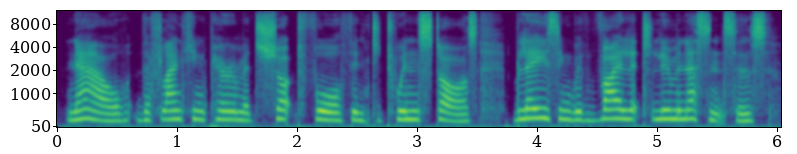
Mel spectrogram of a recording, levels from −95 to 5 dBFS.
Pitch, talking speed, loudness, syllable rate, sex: 235 Hz, 130 wpm, -17 LUFS, 4.2 syllables/s, female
